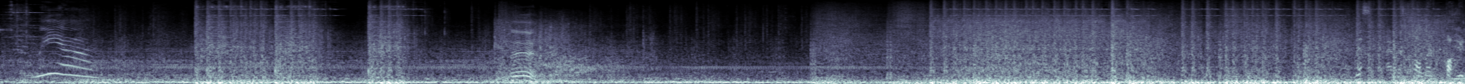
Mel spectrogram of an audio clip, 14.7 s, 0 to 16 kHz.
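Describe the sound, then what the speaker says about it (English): Gunfire from the video game Resident Evil 4: a run of sharp shots and bursts cracking over a busy game soundtrack, with voices and other effects mixed in across the stretch. "I missed all my fucking shots."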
